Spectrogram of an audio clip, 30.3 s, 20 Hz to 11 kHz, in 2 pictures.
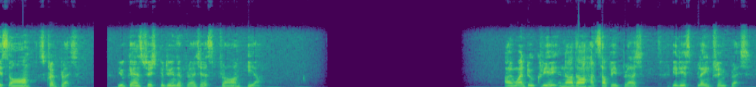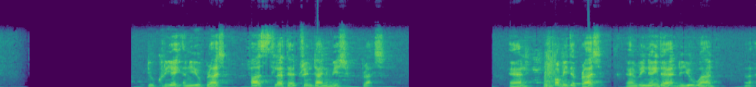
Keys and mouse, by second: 2.2 ctrl+alt+click, 3.2-4.4 drag, 5.8 click, 7.0 click, 7.4-9.5 drag, 9.6-11.1 drag, 11.3 alt+click, 11.9-13.4 drag, 13.7 ctrl+alt+click, 14.0-15.5 drag, 15.7-16.9 drag, 17.1 alt+click, 17.6 ctrl+click, 17.9 alt+click, 18.8 click, 20.0-22.9 drag.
